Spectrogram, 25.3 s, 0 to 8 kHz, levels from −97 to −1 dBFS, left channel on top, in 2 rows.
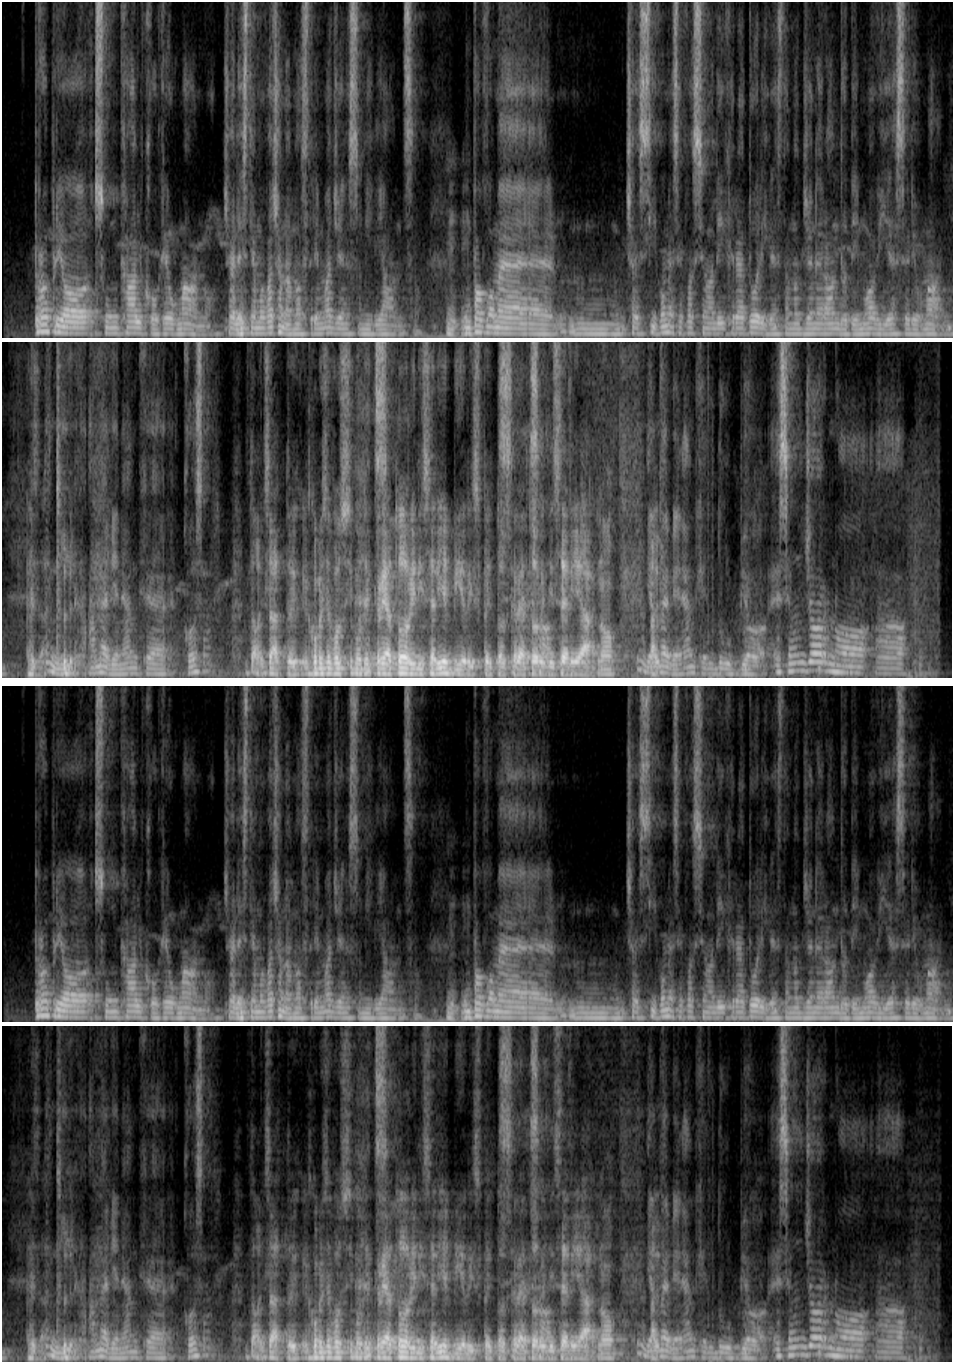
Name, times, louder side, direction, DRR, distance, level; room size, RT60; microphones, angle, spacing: voice 1, 0.4-15.5 16.7-16.9 17.4-18.0 19.3-20.0 21.1-24.8, left 3 dB, 30° left, 1.0 m, -32 dB
voice 2, 5.9-6.2 13.0-14.0 15.9-21.5, left 4 dB, 70° left, 1.1 m, -24 dB
28.0 x 22.5 x 6.3 m
head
